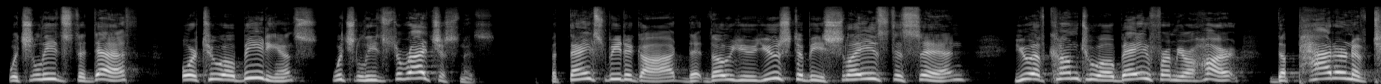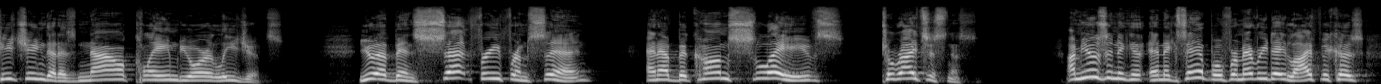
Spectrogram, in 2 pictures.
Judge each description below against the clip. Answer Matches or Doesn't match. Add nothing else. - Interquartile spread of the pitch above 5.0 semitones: Matches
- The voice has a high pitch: Matches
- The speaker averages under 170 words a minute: Matches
